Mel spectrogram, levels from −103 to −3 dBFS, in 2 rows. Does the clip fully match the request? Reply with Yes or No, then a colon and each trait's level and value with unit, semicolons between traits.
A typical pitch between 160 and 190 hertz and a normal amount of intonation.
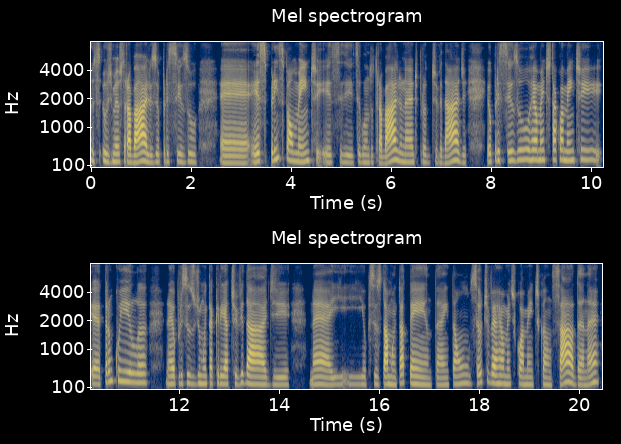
Yes: medium, 185 Hz; average, 3.5 semitones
